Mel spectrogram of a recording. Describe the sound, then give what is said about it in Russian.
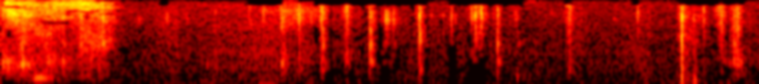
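A network (internet) cable plug being pushed into a router's port: a brief burst of handling noise, then a scattered series of small, sharp plastic clicks and taps. “Так, защелкнулось.”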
